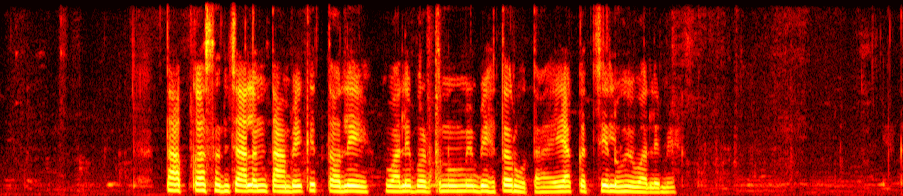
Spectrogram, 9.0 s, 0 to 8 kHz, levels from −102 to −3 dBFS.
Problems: constant background noise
